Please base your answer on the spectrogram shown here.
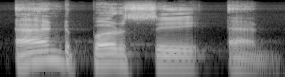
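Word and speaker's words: and per se and: अक्षर माना जाता था इसका उच्चारण था एंड पर से एंड ऐसे लिखा जाता था तब से वह बना एंड और इसे बच्चों को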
